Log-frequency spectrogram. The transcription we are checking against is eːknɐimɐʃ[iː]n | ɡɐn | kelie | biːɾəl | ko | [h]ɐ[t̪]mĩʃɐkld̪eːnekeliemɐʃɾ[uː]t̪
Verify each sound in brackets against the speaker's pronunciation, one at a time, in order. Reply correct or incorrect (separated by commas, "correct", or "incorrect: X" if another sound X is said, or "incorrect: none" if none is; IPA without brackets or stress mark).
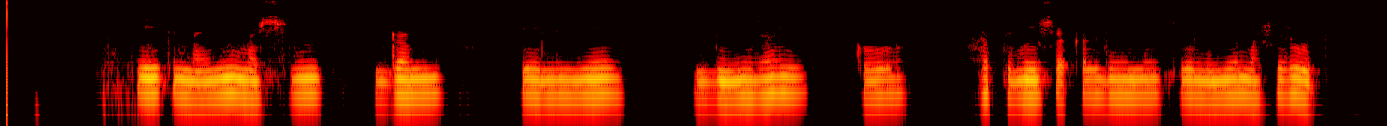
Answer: correct, correct, correct, correct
